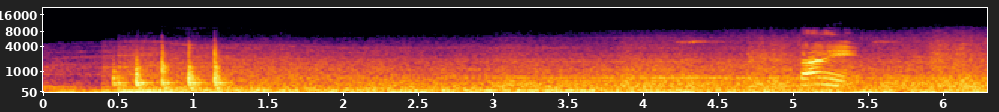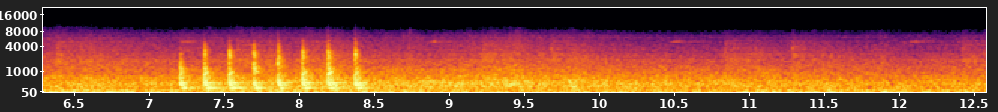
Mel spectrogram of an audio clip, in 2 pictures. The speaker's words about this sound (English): Daytime, and she knocks on his front door.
